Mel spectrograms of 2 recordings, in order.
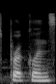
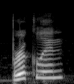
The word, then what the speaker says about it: Brooklyn: fantastic to hear Yuri pronounce Brooklyn's name correctly Brooklyn not Brooklyn like most people say I believe Nicholas will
